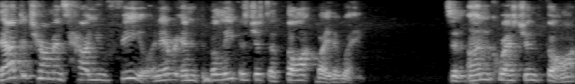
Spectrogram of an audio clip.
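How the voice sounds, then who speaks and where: A man's raised, projected voice, high-pitched, bright and sharp, with lively intonation and a fairly quick pace. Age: 60s. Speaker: psychologist and motivational speaker. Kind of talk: interview on live stream. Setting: live stream call.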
